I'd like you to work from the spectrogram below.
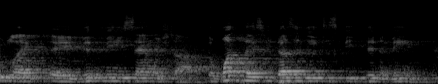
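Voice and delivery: normal talking voice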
